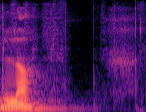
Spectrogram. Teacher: जिसमें वायु जीभ के बगल से निकले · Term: पार्श्विक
